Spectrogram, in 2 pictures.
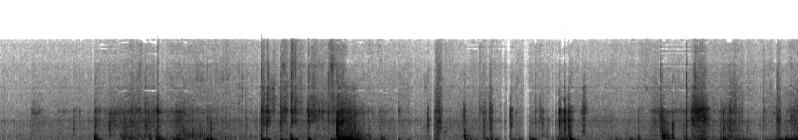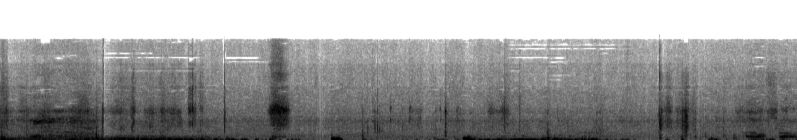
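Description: A phone rubs and knocks as it is handled up close.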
